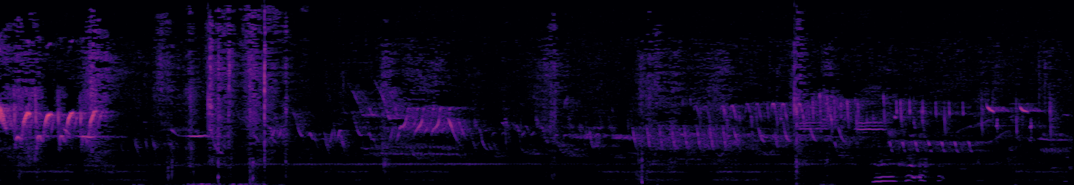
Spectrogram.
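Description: Faint birdsong: a songbird repeating quick runs of high chirps in several short bouts. A brief low rumble comes about a second and a half in.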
